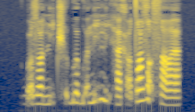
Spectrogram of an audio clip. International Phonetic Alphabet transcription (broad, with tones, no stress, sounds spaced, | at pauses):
ɡʷ ə̰˩ zˤ œ˩ n ḭ˩ t͡ʃʰ ə̰˨ ɡʷ a˨ ɡʷ a̰˨ n̪ ḭ˦ n̪ ḭ˩ h a˩ x a̰˨ tˤ œ˦ zˤ ə̰˦ sˤ a˩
